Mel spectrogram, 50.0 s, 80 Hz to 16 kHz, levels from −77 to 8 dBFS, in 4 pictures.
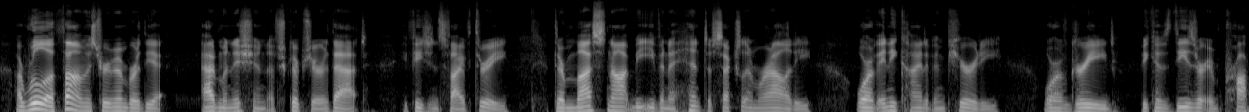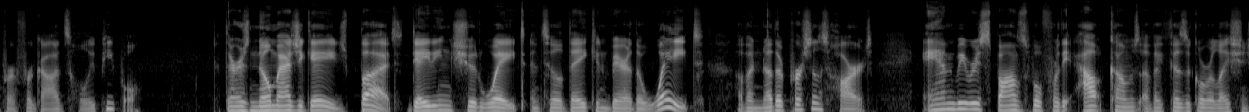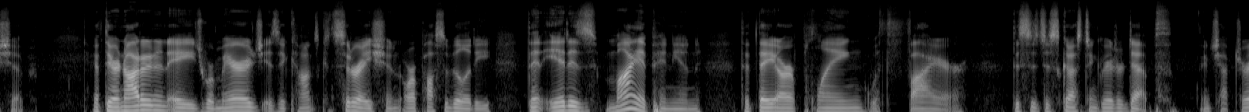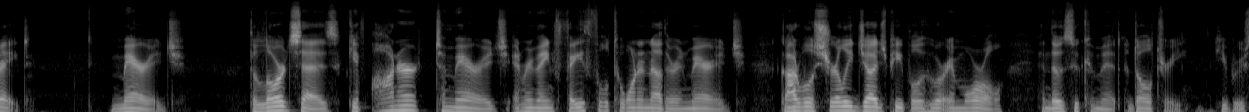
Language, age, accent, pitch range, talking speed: English, 30-49, American, 105-130 Hz, 160 wpm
